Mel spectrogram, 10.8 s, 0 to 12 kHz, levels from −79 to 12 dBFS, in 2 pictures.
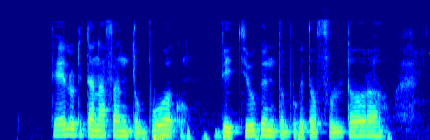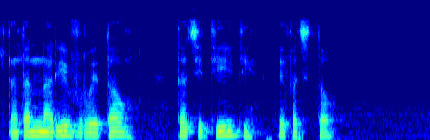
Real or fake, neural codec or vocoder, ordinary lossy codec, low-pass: real; none; Opus, 24 kbps; 7.2 kHz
